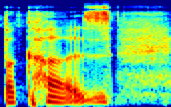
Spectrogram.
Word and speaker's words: because: But when it's in this word, we say buh because the B is not stressed, buh, and cuz with an because.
